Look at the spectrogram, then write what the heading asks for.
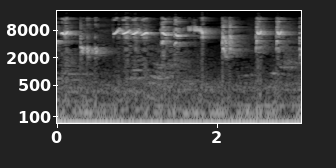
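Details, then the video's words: A short burst of orange-headed thrush roll song: thin, very high whistles and harsh, squawky bursts in quick succession, with a faint low background hum. "Suara Burung Anis Kembang Gacor Kicauan Roll Panjang Ngeplong Kencang"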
